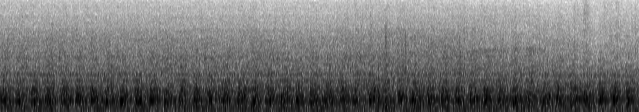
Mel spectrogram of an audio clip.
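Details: Classic Mini at idle with a constant light knock, two or three per second, under a steady mid-pitched whine; source not identified.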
